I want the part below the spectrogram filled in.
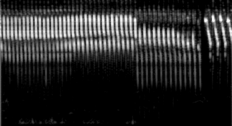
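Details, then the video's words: Loud canary song for preparing females to mate: a steady rapid trill that drops to lower pulsed notes, ending in sharp descending chips. "تغريد كناري هائج , لتجهيز الاناث على التزاوج , و بناء العش فورا"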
